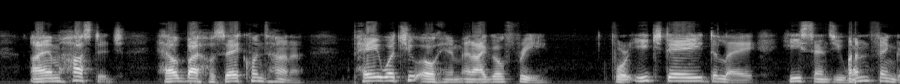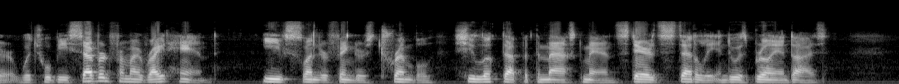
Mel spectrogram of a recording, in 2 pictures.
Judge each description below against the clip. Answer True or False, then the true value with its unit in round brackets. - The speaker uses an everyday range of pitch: True (5.0 semitones)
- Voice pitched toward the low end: True (120 Hz)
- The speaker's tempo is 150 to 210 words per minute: True (175 wpm)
